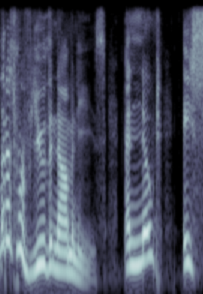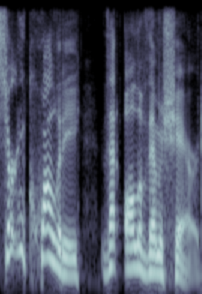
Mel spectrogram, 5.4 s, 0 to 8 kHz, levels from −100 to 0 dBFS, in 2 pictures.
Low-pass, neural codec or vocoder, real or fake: 7.2 kHz; none; real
